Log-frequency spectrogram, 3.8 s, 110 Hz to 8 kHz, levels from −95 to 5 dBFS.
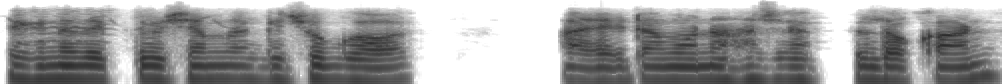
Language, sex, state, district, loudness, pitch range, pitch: Bengali, male, West Bengal, Jalpaiguri, -18 LUFS, 135-140 Hz, 135 Hz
